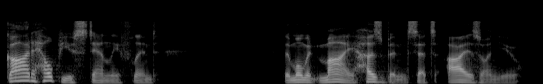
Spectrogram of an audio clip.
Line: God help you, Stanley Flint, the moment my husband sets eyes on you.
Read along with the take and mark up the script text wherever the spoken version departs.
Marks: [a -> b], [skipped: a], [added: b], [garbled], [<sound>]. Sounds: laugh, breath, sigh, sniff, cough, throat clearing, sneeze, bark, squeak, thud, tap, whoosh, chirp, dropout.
God help you, Stanley Flint, the moment my husband sets eyes on you.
